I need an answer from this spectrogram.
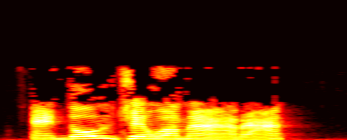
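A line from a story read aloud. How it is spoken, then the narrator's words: Whining question. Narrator (Italian): domandò con voce di piagnisteo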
